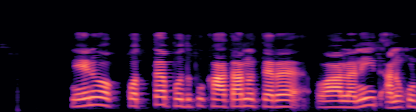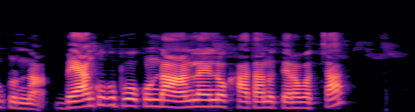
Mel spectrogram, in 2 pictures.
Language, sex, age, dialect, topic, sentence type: Telugu, male, 31-35, Telangana, banking, question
